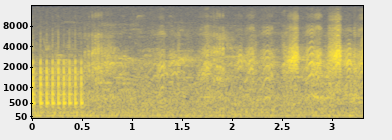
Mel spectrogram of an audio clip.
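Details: Acorn woodpeckers cause a commotion between three trees in mating season at Effie Yeaw Nature Center in 2025. A quick, buzzy rattle of about eight notes in half a second is followed by harsh, scratchy squawks rising in bursts.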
